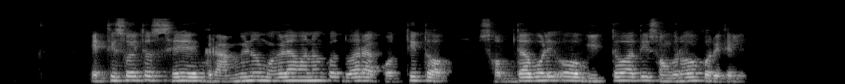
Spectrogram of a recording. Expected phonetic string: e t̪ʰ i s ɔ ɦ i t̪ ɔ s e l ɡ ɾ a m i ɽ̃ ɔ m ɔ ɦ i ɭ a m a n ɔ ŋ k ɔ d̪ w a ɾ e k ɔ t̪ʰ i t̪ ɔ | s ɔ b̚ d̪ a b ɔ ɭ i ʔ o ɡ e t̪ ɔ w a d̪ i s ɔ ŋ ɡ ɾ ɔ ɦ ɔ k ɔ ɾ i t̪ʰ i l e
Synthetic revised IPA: e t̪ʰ i s ɔ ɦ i t̪ ɔ s e ɡ ɾ a m i ɽ̃ ɔ m ɔ ɦ i ɭ a m a n ɔ ŋ k ɔ d̪ w a ɾ a k ɔ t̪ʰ i t̪ ɔ | s ɔ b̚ d̪ a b ɔ ɭ i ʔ o ɡ i t̪ ɔ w a d̪ i s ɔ ŋ ɡ ɾ ɔ ɦ ɔ k ɔ ɾ i t̪ʰ i l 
